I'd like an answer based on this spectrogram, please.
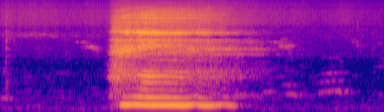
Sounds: Sigh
